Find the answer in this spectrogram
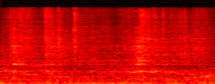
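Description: Shopping cart rolling over a hard store floor: a steady low rumble, with light rattles near the start and about a second and a half in.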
